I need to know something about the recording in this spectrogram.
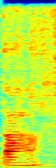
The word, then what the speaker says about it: Taha: Okay, my question is for Taha. Am I pronouncing right? Yes.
